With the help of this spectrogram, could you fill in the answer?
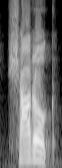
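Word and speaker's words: স্মারক: সারক। এখানের মধ্যে হচ্ছে আমরাশা এর নিচে সমরক বলি না। এখানে হচ্ছে সারক।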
